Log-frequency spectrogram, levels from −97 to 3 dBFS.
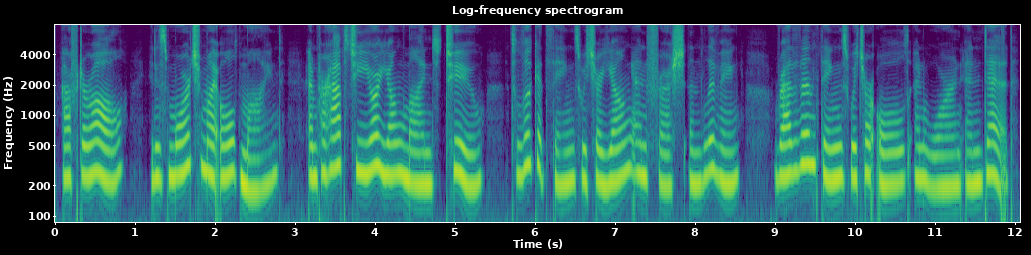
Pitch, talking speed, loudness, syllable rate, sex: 245 Hz, 185 wpm, -16 LUFS, 4.2 syllables/s, female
